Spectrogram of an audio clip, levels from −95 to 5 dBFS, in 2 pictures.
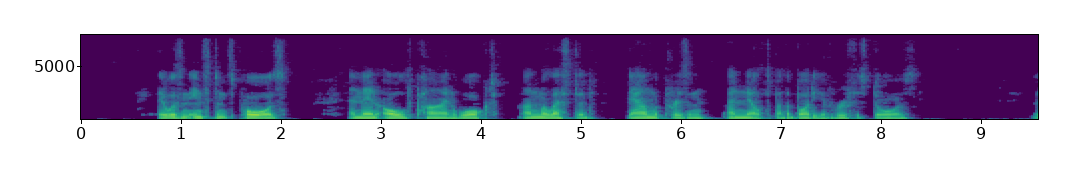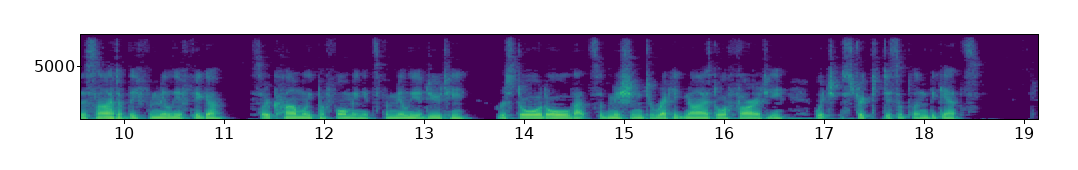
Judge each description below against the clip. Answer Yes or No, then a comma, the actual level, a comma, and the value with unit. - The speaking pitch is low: Yes, low, 100 Hz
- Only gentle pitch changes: Yes, narrow, 1.8 semitones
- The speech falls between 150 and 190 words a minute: No, average, 140 wpm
